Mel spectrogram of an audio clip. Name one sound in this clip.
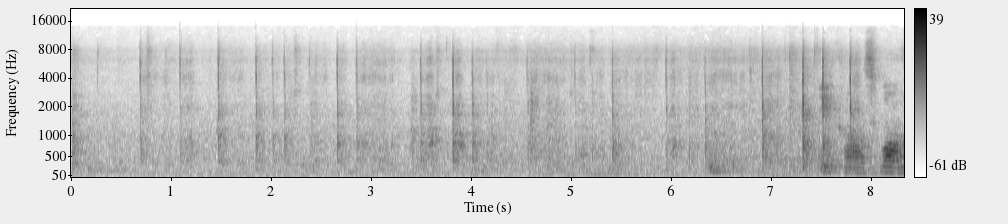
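A pen taps and squeaks on a board.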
